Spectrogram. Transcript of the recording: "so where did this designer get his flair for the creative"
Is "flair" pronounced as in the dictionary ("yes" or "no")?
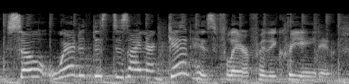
yes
